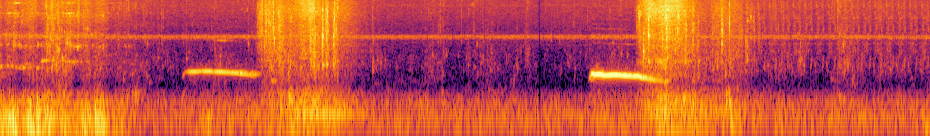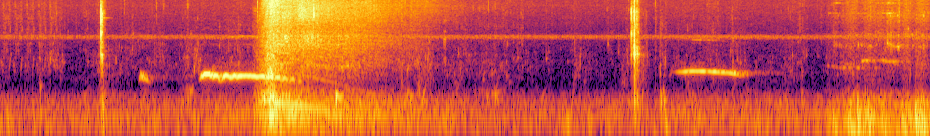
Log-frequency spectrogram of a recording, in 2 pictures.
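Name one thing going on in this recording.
Water laps gently against a boat.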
